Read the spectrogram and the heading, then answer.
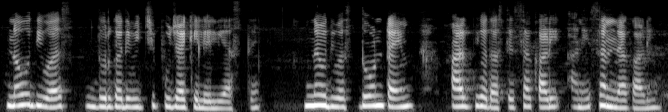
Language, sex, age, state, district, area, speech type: Marathi, female, 18-30, Maharashtra, Washim, urban, spontaneous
